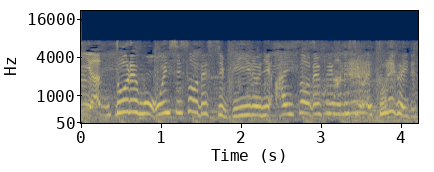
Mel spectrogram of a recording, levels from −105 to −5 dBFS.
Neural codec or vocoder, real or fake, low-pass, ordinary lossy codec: none; real; 7.2 kHz; none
